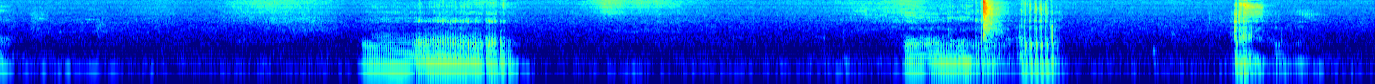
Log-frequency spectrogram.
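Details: Pug dog asleep: loud, rattling low snores from a flat-faced breed, a few seconds apart, with quiet gaps between breaths.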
